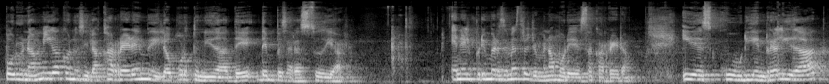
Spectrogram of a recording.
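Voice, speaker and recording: A young Colombian woman from the coffee region, a tourism graduate, tells her story as a guest in a conversational interview. Her mid-range voice is fast and animated, full of fillers and self-corrections. The room is echoey, with faint ambience and slight background noise.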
